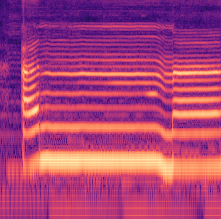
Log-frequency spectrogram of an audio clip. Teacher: Kotak berwarna hijau menunjukkan ilmu tajwid yang disebut ghunah musyadah atau wajibul ghunah, yaitu hukum tajwid di mana terdapat huruf nun dan mim yang bertasydid. Cara membacanya adalah dengan mendengungkan secara nyata ke pangkal hidung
